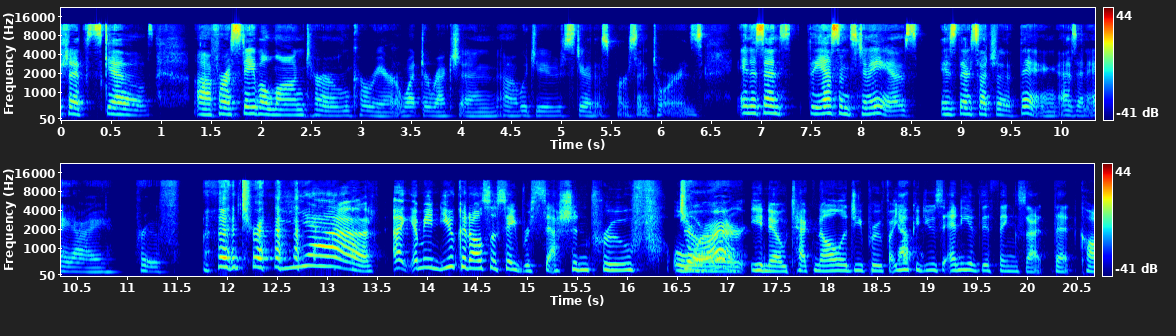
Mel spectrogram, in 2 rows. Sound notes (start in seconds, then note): 11.7 laughter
